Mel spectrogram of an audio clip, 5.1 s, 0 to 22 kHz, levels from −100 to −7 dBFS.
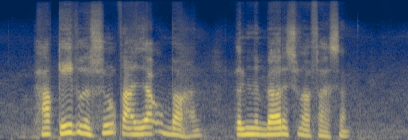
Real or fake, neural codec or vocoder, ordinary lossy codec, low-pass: fake; codec, 44.1 kHz, 2.6 kbps, DAC; none; none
